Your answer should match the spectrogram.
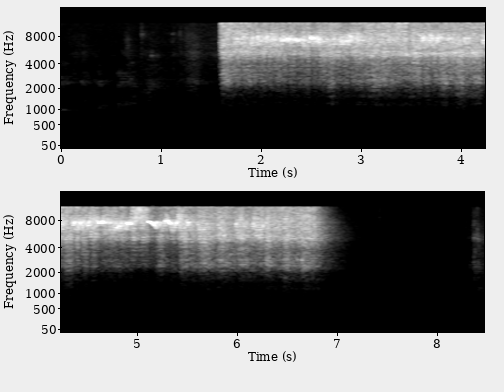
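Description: Compressed-air blow gun blowing a steady hiss of air for about five seconds. It starts abruptly about a second and a half in and tails off near the end.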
